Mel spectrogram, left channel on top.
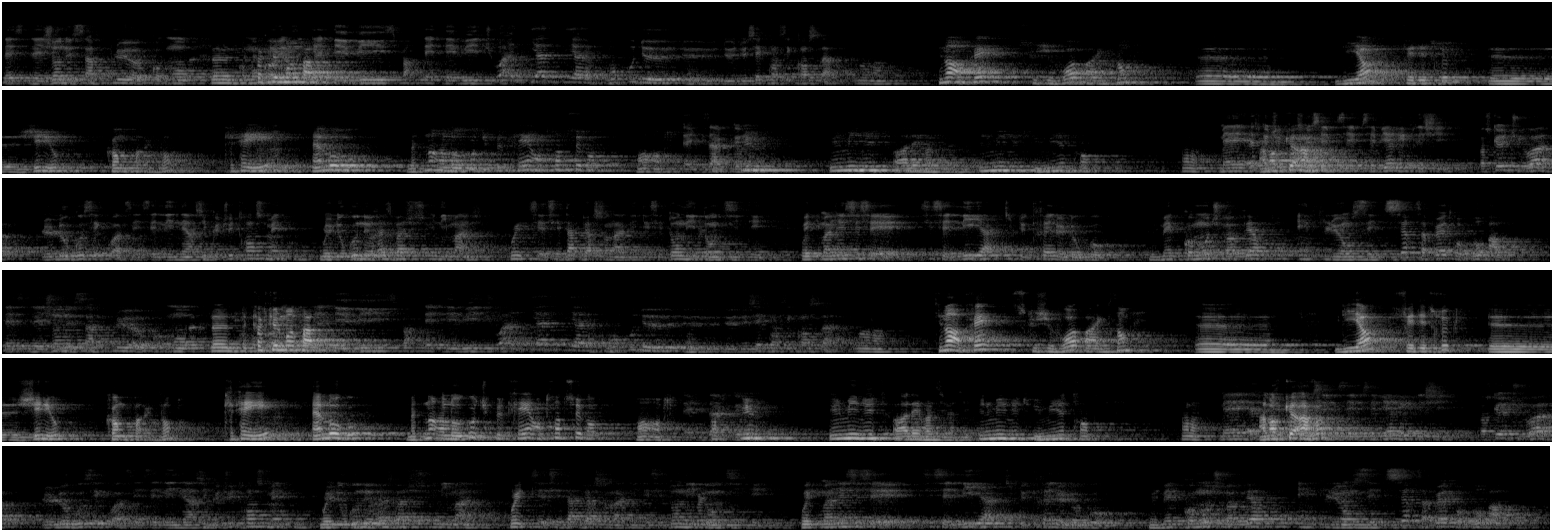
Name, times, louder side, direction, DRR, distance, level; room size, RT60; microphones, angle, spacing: voice 1, 0.0-2.1 2.4-8.3 18.0-18.3 22.3-23.1 27.7-29.9 30.3-31.0 31.4-33.8 34.2-35.8 36.3-42.0 42.6-46.1, left 1 dB, 35° left, 2 dB, 1.2 m, -41 dB
voice 2, 1.7-3.2 8.5-8.8 9.4-11.3 11.9-12.9 13.3-14.6 14.9-16.1 16.5-17.2 17.7-18.2 18.6-19.1 19.5-21.5 21.8-22.2 22.9-23.2 23.8-26.4 27.3-27.5 28.1-28.8 34.2-34.3 36.1-36.2 38.0-38.1 39.0-39.1 42.5-42.6, right 4 dB, 75° right, 10 dB, 0.6 m, -33 dB
8.3 x 5.5 x 7.0 m, 2.1 s
head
